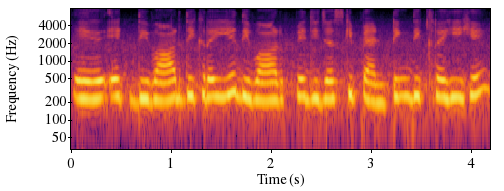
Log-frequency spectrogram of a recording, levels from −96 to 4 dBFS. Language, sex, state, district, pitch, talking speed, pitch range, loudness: Hindi, female, Chhattisgarh, Bastar, 245 Hz, 200 wpm, 230-255 Hz, -11 LUFS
